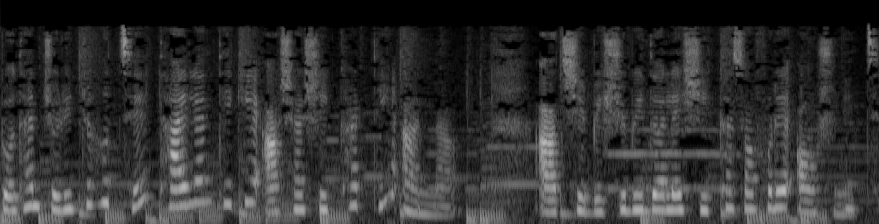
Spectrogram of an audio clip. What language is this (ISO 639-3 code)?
ben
